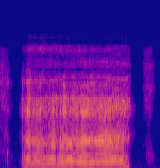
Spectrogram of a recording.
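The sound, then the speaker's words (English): A person growls like a dog: one loud, sustained, gravelly growl of over a second, followed by a brief quieter breathy sound. “Growl once for yes.”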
